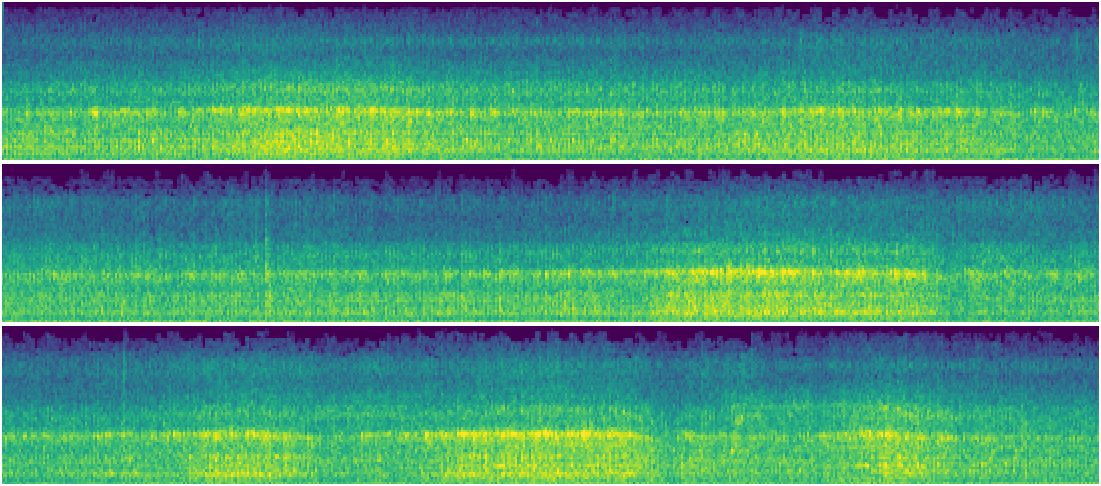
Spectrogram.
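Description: Diesel engine of a Nexus super-C motorhome on an International truck chassis running steadily as the motorhome creeps forward and turns. A hissing, rushing noise swells up briefly a few times, about two seconds in and then from about eleven seconds on.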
